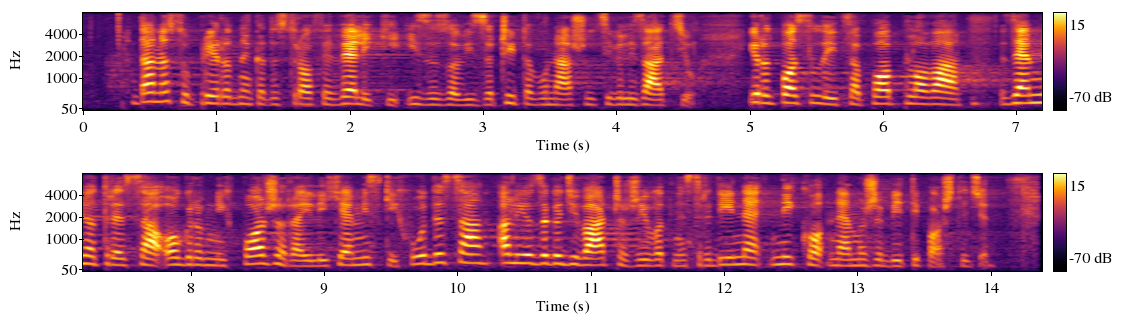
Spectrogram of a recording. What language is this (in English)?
Serbian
